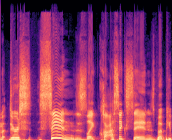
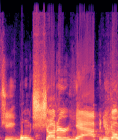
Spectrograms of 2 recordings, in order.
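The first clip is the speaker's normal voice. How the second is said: normal talking voice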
